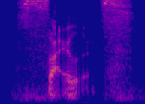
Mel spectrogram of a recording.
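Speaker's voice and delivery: breathy whispered "Silence."; a deadpan whispered beat. Retold or imitated. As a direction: drop to a bare whisper for effect. No reply to texts.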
